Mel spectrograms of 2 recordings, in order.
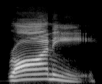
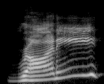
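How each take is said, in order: First: Lightly voiced chummy dad, "Ronnie" falling; dad naming dog. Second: "Ronnie" rising high and louder in disbelief; incredulous. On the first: Dad telling her the dog's name, cheerful. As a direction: hand over the name "Ronnie" like good news. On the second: Retold or imitated. Hearing the hated dog's name from dad, incredulous. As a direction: throw back "Ronnie" as an appalled question.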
